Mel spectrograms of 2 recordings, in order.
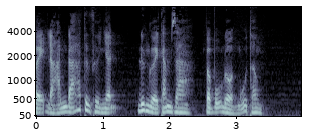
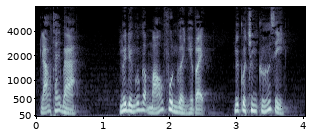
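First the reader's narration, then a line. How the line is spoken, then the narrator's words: Angry shout. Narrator (Vietnamese): Qua Trường Giang quát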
